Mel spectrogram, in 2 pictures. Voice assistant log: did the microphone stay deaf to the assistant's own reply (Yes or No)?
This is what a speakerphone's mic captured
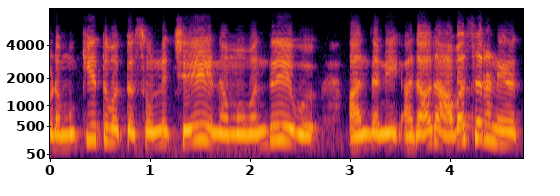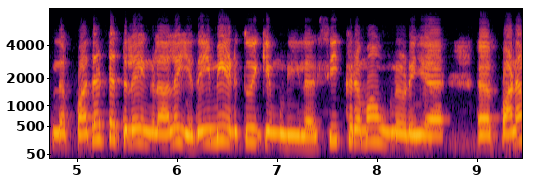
No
